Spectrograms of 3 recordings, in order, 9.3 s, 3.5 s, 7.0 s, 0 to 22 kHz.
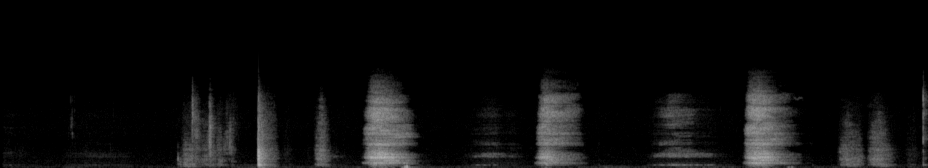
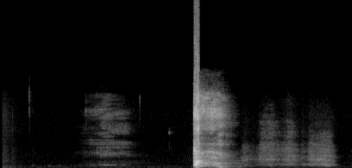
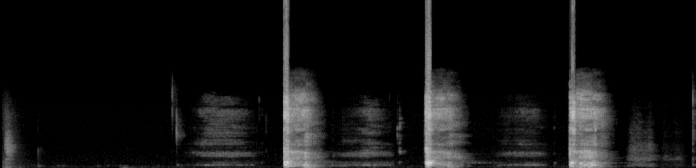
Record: exhalation_length: 9.3 s
exhalation_amplitude: 28794
exhalation_signal_mean_std_ratio: 0.31
cough_length: 3.5 s
cough_amplitude: 32768
cough_signal_mean_std_ratio: 0.2
three_cough_length: 7.0 s
three_cough_amplitude: 32768
three_cough_signal_mean_std_ratio: 0.24
survey_phase: beta (2021-08-13 to 2022-03-07)
age: 45-64
gender: Female
wearing_mask: 'No'
symptom_none: true
smoker_status: Never smoked
respiratory_condition_asthma: false
respiratory_condition_other: false
recruitment_source: REACT
submission_delay: 2 days
covid_test_result: Negative
covid_test_method: RT-qPCR
influenza_a_test_result: Negative
influenza_b_test_result: Negative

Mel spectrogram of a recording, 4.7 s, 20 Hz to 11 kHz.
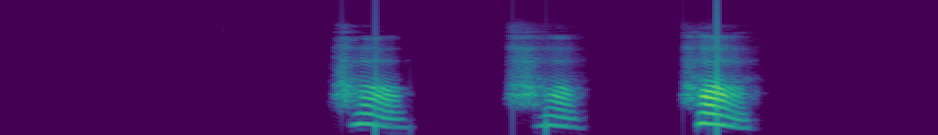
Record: exhalation_length: 4.7 s
exhalation_amplitude: 26347
exhalation_signal_mean_std_ratio: 0.27
survey_phase: beta (2021-08-13 to 2022-03-07)
age: 45-64
gender: Female
wearing_mask: 'No'
symptom_none: true
smoker_status: Current smoker (1 to 10 cigarettes per day)
respiratory_condition_asthma: false
respiratory_condition_other: false
recruitment_source: REACT
submission_delay: 2 days
covid_test_result: Negative
covid_test_method: RT-qPCR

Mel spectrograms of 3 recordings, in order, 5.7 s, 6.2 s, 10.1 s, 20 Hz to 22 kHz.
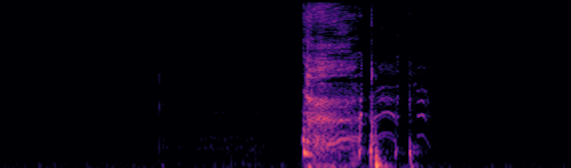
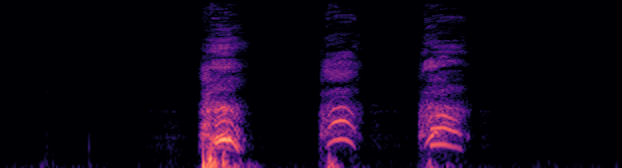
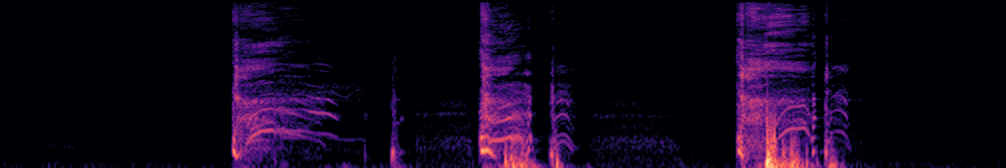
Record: cough_length: 5.7 s
cough_amplitude: 6406
cough_signal_mean_std_ratio: 0.29
exhalation_length: 6.2 s
exhalation_amplitude: 13941
exhalation_signal_mean_std_ratio: 0.31
three_cough_length: 10.1 s
three_cough_amplitude: 32767
three_cough_signal_mean_std_ratio: 0.26
survey_phase: beta (2021-08-13 to 2022-03-07)
age: 18-44
gender: Female
wearing_mask: 'No'
symptom_cough_any: true
symptom_new_continuous_cough: true
symptom_runny_or_blocked_nose: true
symptom_sore_throat: true
symptom_fatigue: true
symptom_headache: true
symptom_change_to_sense_of_smell_or_taste: true
symptom_onset: 5 days
smoker_status: Never smoked
respiratory_condition_asthma: false
respiratory_condition_other: false
recruitment_source: REACT
submission_delay: 1 day
covid_test_result: Negative
covid_test_method: RT-qPCR
influenza_a_test_result: Negative
influenza_b_test_result: Negative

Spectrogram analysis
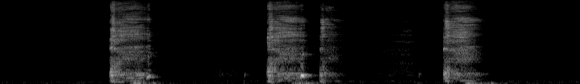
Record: three_cough_length: 5.8 s
three_cough_amplitude: 9527
three_cough_signal_mean_std_ratio: 0.35
survey_phase: beta (2021-08-13 to 2022-03-07)
age: 18-44
gender: Female
wearing_mask: 'No'
symptom_cough_any: true
symptom_new_continuous_cough: true
symptom_runny_or_blocked_nose: true
symptom_shortness_of_breath: true
symptom_sore_throat: true
symptom_fatigue: true
symptom_headache: true
symptom_change_to_sense_of_smell_or_taste: true
symptom_onset: 3 days
smoker_status: Ex-smoker
respiratory_condition_asthma: false
respiratory_condition_other: false
recruitment_source: Test and Trace
submission_delay: 1 day
covid_test_result: Positive
covid_test_method: RT-qPCR
covid_ct_value: 23.4
covid_ct_gene: ORF1ab gene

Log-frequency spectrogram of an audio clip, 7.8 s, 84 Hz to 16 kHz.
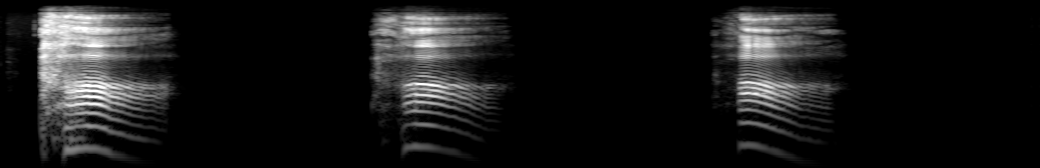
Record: exhalation_length: 7.8 s
exhalation_amplitude: 20569
exhalation_signal_mean_std_ratio: 0.31
survey_phase: beta (2021-08-13 to 2022-03-07)
age: 65+
gender: Male
wearing_mask: 'No'
symptom_shortness_of_breath: true
symptom_fatigue: true
symptom_headache: true
symptom_onset: 12 days
smoker_status: Ex-smoker
respiratory_condition_asthma: false
respiratory_condition_other: false
recruitment_source: REACT
submission_delay: 1 day
covid_test_result: Negative
covid_test_method: RT-qPCR
influenza_a_test_result: Negative
influenza_b_test_result: Negative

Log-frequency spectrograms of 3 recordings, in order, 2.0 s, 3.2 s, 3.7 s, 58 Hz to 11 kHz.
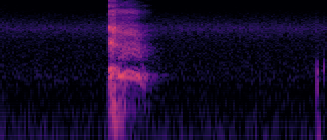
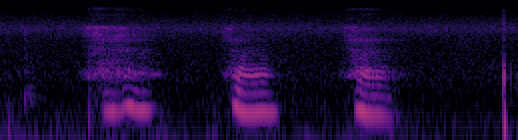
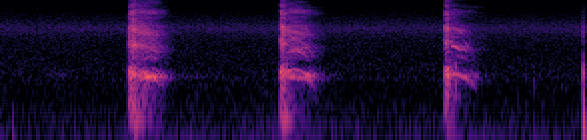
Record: cough_length: 2.0 s
cough_amplitude: 7360
cough_signal_mean_std_ratio: 0.28
exhalation_length: 3.2 s
exhalation_amplitude: 860
exhalation_signal_mean_std_ratio: 0.69
three_cough_length: 3.7 s
three_cough_amplitude: 6352
three_cough_signal_mean_std_ratio: 0.34
survey_phase: beta (2021-08-13 to 2022-03-07)
age: 45-64
gender: Female
wearing_mask: 'No'
symptom_cough_any: true
symptom_runny_or_blocked_nose: true
symptom_fatigue: true
symptom_onset: 3 days
smoker_status: Never smoked
respiratory_condition_asthma: false
respiratory_condition_other: false
recruitment_source: Test and Trace
submission_delay: 2 days
covid_test_result: Positive
covid_test_method: RT-qPCR
covid_ct_value: 26.4
covid_ct_gene: ORF1ab gene
covid_ct_mean: 26.7
covid_viral_load: 1800 copies/ml
covid_viral_load_category: Minimal viral load (< 10K copies/ml)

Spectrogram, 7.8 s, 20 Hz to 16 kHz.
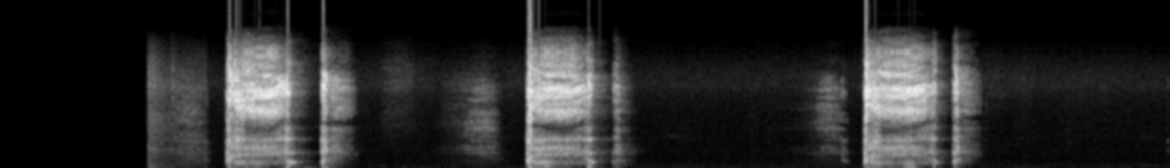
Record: three_cough_length: 7.8 s
three_cough_amplitude: 32768
three_cough_signal_mean_std_ratio: 0.38
survey_phase: beta (2021-08-13 to 2022-03-07)
age: 45-64
gender: Male
wearing_mask: 'No'
symptom_none: true
smoker_status: Never smoked
respiratory_condition_asthma: false
respiratory_condition_other: false
recruitment_source: REACT
submission_delay: 2 days
covid_test_result: Negative
covid_test_method: RT-qPCR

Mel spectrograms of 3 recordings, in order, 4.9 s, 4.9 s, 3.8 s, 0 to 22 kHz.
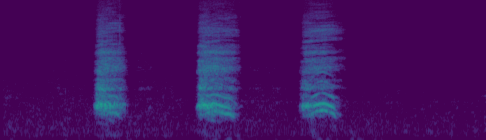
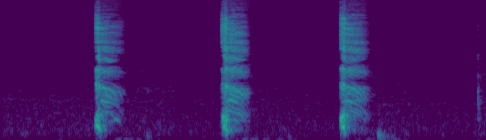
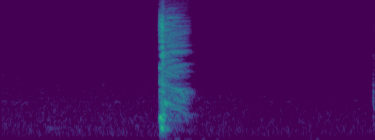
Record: exhalation_length: 4.9 s
exhalation_amplitude: 2360
exhalation_signal_mean_std_ratio: 0.4
three_cough_length: 4.9 s
three_cough_amplitude: 10246
three_cough_signal_mean_std_ratio: 0.28
cough_length: 3.8 s
cough_amplitude: 13370
cough_signal_mean_std_ratio: 0.18
survey_phase: alpha (2021-03-01 to 2021-08-12)
age: 18-44
gender: Female
wearing_mask: 'No'
symptom_cough_any: true
smoker_status: Never smoked
respiratory_condition_asthma: false
respiratory_condition_other: false
recruitment_source: Test and Trace
submission_delay: 2 days
covid_test_result: Positive
covid_test_method: RT-qPCR
covid_ct_value: 29.2
covid_ct_gene: ORF1ab gene
covid_ct_mean: 30.2
covid_viral_load: 120 copies/ml
covid_viral_load_category: Minimal viral load (< 10K copies/ml)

